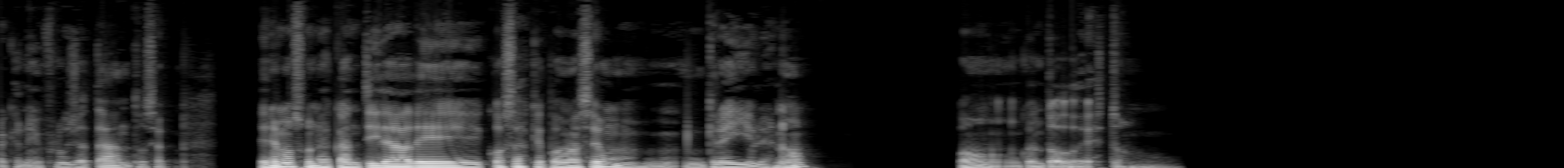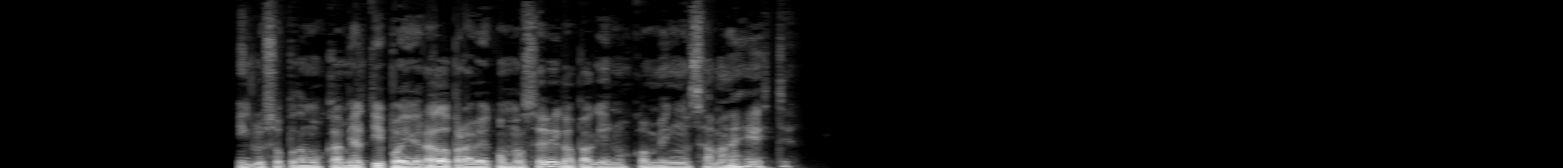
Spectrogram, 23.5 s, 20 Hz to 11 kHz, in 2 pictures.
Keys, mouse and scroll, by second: 0.8 click, 2.0 click, 4.0 drag, 6.1 click, 8.8-9.1 drag, 9.6-10.0 drag, 10.9-11.3 drag, 12.4-12.8 drag, 13.6 click, 18.4 click, 23.0 click.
